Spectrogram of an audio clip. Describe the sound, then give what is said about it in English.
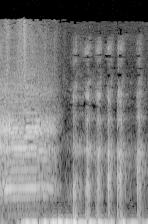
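Goats bleat: one long, strained, nasal cry, then a quick, quavering bleat that pulses in rapid tremolo, both loud and alone with no talk. “That's exactly how I sound, man. I can harmonize with these goats.”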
